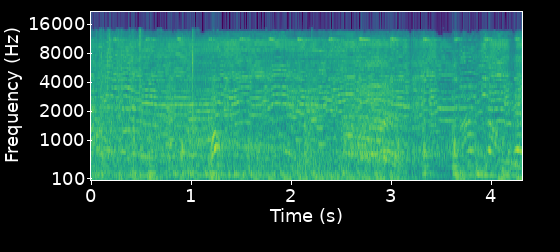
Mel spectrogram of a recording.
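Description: Sarama, the traditional music played live during Muay Thai bouts: a reedy, bagpipe-like pi java oboe playing a wavering, gliding melody.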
